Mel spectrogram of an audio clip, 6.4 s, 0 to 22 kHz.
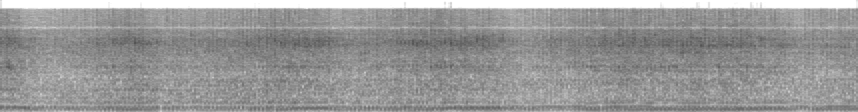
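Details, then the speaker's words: Ford Mk3 Cortina four-cylinder, sat in a field since 1983, running again after points filed and petrol pumped through: steady even low burble, no stumbles or misses, normal running. "and it started clock sprung into life the car does not want to die and tell you that much listen to this for a motor"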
